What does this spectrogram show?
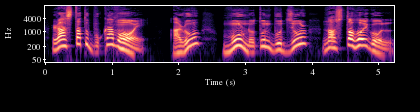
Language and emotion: Assamese, disgusted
